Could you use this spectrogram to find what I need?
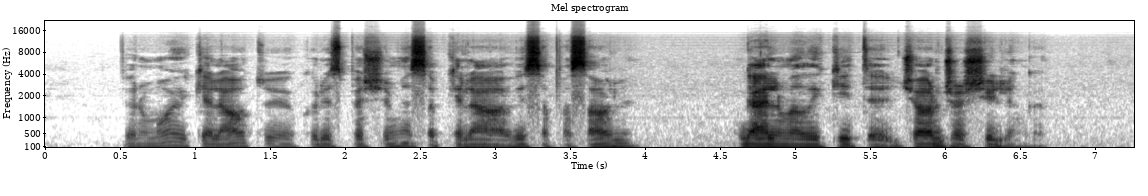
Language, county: Lithuanian, Utena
